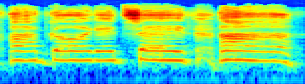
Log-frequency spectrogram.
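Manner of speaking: high, drawn-out mock wail of madness; going insane. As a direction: wail it slowly, hammed-up, on one high note. Imagines Lovecraft losing his mind.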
